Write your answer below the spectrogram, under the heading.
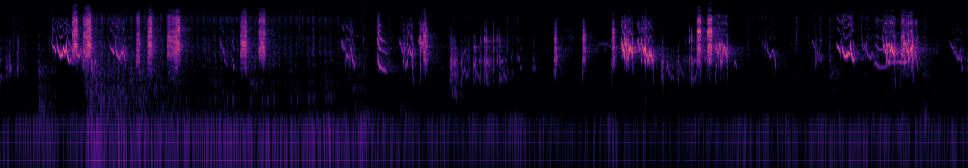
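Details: Budgerigar chirping: sharp clicks and squeaky notes in irregular bursts, then denser raspy warbling toward the end, over soft low background noise.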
